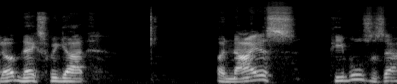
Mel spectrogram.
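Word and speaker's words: Aeneas Peebles: Up next, we got Annias Peebles. Is that how you say it, guys? Do we know how to pronounce their name yet? I thought it was Anias. Anias. Okay. Anias Peebles.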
